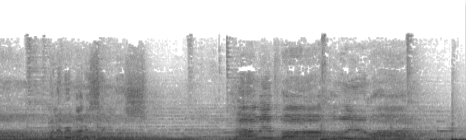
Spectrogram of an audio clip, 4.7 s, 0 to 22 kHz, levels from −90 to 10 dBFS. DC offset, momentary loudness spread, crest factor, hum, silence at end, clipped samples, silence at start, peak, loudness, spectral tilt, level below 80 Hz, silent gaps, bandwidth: under 0.1%; 9 LU; 14 dB; none; 0 s; under 0.1%; 0 s; -2 dBFS; -16 LUFS; -4.5 dB/octave; -26 dBFS; none; 17 kHz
